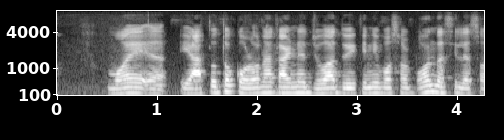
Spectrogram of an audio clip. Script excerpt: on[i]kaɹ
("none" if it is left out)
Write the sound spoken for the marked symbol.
a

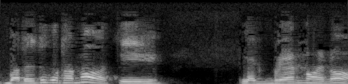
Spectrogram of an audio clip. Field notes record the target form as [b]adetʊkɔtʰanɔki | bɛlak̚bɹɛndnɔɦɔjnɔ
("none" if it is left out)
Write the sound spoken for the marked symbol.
b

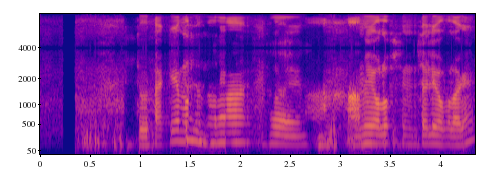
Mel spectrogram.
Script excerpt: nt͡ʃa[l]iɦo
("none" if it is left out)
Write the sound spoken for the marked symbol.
l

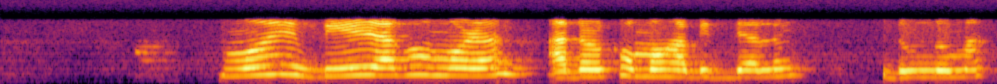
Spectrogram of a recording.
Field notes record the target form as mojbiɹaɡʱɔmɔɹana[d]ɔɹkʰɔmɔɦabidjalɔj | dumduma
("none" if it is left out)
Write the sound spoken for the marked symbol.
d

